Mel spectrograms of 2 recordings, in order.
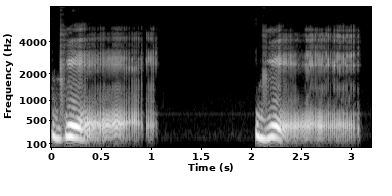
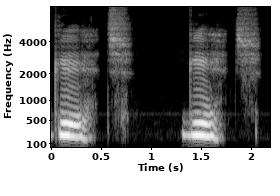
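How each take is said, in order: First: Gech dropped very low into creak; creaky low-tone gech; glottalized gech. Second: Gech in smooth modal voice, fading to breath. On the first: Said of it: "gech tiene la laringización". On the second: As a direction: say gech plainly, no creak. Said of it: "papel no tiene". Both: Shown as a demonstration.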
